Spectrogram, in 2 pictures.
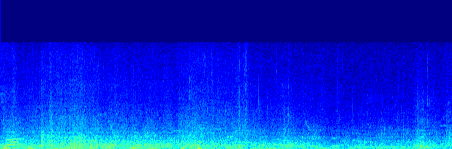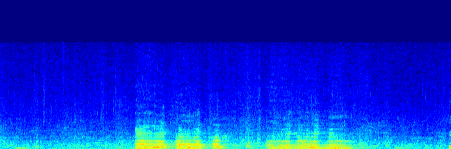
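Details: Sea lion at ZOO Ljubljana giving two loud, harsh barking bouts late in the recording, each a rapid run of pulsed, throaty barks lasting about a second, over a steady background murmur of visitors.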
